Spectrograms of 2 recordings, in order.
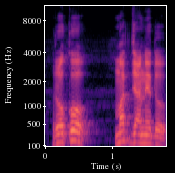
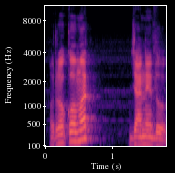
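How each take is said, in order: First: रोको alone, pause, then मत जाने दो together; pause after रोको. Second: रोको मत together, pause, then जाने दो falling; pause after मत. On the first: Teacher giving a comma example, pause straight after रोको. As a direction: break between रोको and मत. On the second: Teacher giving a comma example, pause straight after मत. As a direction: break between मत and जाने. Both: Shown as a demonstration. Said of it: "इस प्रकार से".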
